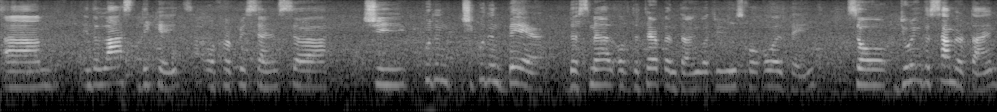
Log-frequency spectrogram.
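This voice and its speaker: A gallerist explaining an artist's work informally, in a storytelling way. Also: mid-range voice. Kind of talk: informal spoken explanation at an art fair. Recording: noisy fair hall background. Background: ambient fair hall noise.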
